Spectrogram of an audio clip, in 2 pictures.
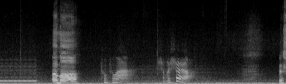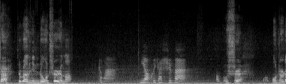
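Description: A young man speaks with animation inside a car.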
